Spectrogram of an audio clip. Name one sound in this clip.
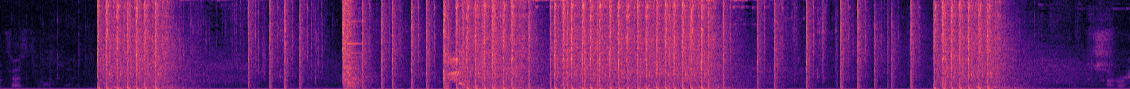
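Rapid bursts of automatic gunfire crack loudly and echo.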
